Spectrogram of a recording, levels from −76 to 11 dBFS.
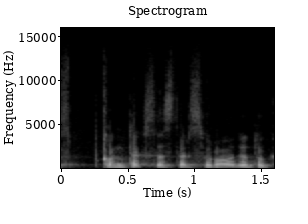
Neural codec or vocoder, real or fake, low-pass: none; real; 14.4 kHz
